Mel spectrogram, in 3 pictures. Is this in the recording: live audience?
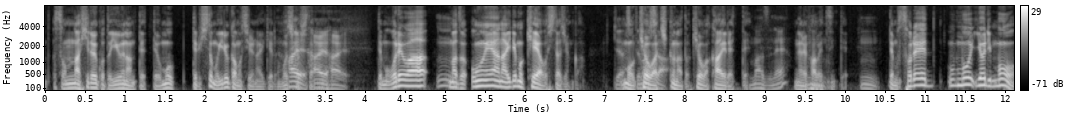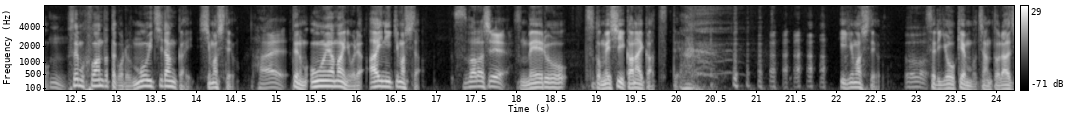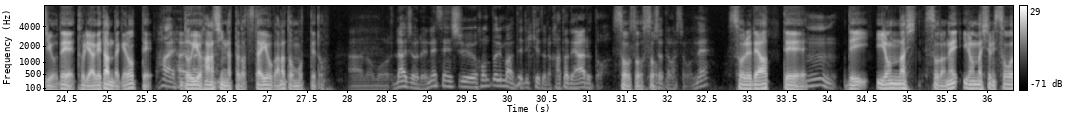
no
